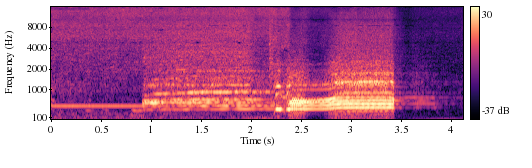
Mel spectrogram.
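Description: Steam locomotive whistle sounding a chord of several notes at once, in two blasts: one starting about a second in, then a louder one that cuts off suddenly near the end. A steady hiss of escaping steam runs underneath.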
